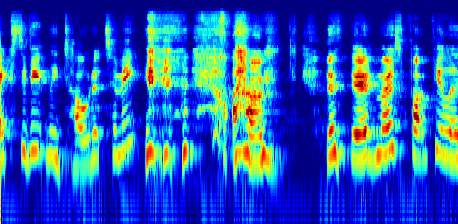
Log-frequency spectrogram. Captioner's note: laughs lightly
